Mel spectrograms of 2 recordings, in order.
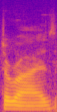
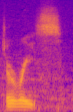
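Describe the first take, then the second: First: Wrong "Darius" with a long i ending; mispronounced Darius, "-ise" ending; Darius ending like "eyes". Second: German name Darius said as "da-REESE"; Darius ending like "geese". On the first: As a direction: say Darius to rhyme its end with "eyes". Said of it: "it's not pronounced Darius". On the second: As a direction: correct "Darius" with an "-eece" ending. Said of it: "it's pronounced Darius". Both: Shown as a demonstration.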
